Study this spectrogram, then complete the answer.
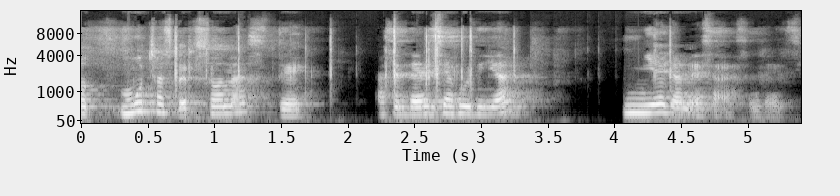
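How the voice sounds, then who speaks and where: A woman with a non-native accent speaks very slowly at a fairly high pitch, her dark, mellow tone carrying ordinary pitch variation between long, frequent pauses. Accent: foreign accent in Spanish. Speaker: audience member. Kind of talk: audience question at academic panel. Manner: halting.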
